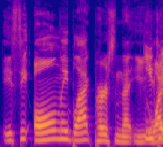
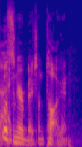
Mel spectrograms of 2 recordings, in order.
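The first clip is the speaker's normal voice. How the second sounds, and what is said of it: Imitates another person's voice. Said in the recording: “Your impression of him is not too bad.”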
